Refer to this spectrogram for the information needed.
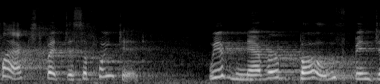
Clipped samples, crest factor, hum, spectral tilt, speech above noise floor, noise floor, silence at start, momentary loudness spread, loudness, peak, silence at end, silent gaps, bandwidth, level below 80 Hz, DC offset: under 0.1%; 20 dB; none; -5.5 dB/octave; 26 dB; -47 dBFS; 0 s; 9 LU; -22 LUFS; -2 dBFS; 0 s; none; 15 kHz; -52 dBFS; under 0.1%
